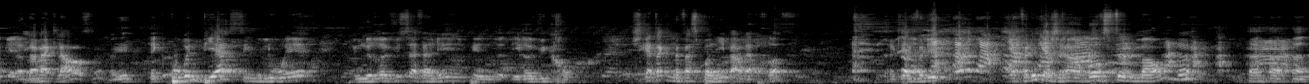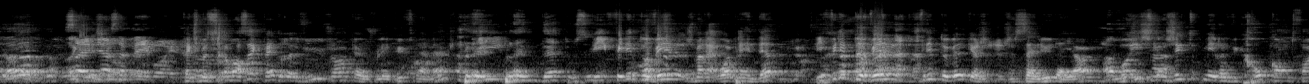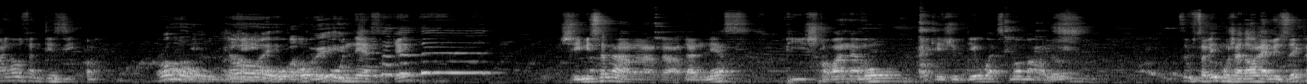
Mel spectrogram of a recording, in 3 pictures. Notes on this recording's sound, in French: Spécial LIVE au Bar Arcade MacFly. Épisode enregistré LIVE devant public au bar arcade MacFly à Québec. En plein milieu du bar arcade. Ayant eu un petit soucis technique pour l'enregistrement de l'épisode, la qualité audio n'est pas optimale.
